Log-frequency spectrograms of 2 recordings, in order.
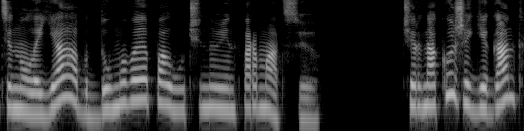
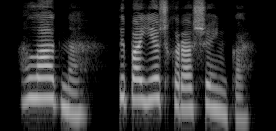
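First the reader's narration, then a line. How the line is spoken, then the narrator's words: Slightly embarrassed sigh. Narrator (Russian): вздохнула я, чуть смутившись от увиденной сцены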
